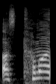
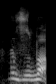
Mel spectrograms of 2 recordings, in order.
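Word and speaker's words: asthma: ये रहा हम अस्थमा नहीं होता। एजमा होता है। एजमा एज्मा वो बीमारी होती है ना। सांस में तेरी सांस मिली तो मुझे सांस आई। अब मुझे सांस नहीं आई वो वाली सांस रुक जाती है दमा दम आ ठीक है तो दैट्स कॉल्ड एज्मा नॉट अस्थमा और मच्छर के काटने से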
